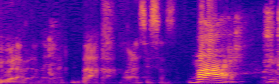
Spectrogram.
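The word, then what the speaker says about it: бар: Bar, voilà, c'est ça. Bar, tout à fait, bar, exact. Et là, voilà, donc chaque lettre se prononce, bar, il n'y a pas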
